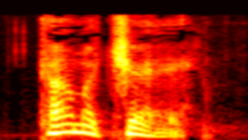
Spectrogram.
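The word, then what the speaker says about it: kamancheh: It's pronounced as a kamanche.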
